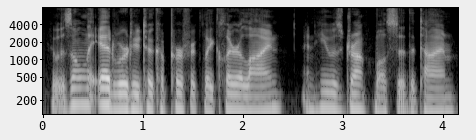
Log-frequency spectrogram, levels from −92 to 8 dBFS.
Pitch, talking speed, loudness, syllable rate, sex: 125 Hz, 260 wpm, -20 LUFS, 5.9 syllables/s, male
